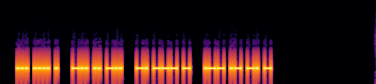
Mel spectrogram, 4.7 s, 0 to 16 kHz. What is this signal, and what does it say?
Morse code, heard as a keyed tone, about 44 wpm, 700 Hz. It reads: SHE DID NOT WANT
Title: Sets of 4 Words 45wpm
